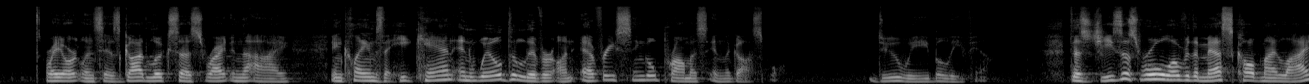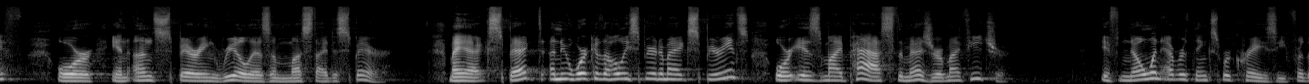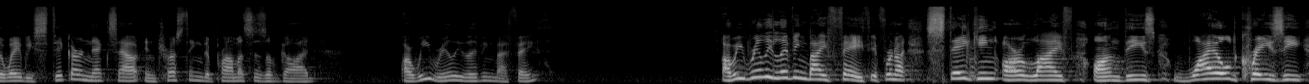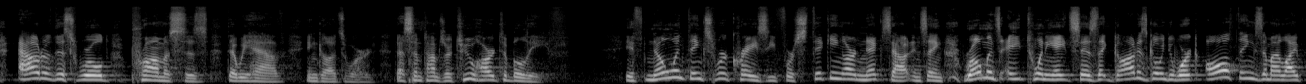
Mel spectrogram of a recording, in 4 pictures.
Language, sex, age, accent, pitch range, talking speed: English, male, 50-69, American, 160-235 Hz, 175 wpm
